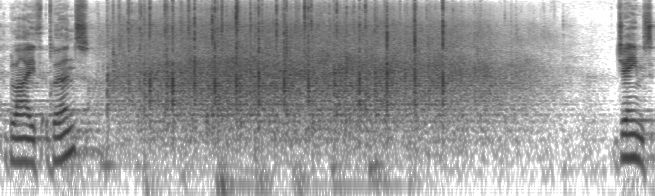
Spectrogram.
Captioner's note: applause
